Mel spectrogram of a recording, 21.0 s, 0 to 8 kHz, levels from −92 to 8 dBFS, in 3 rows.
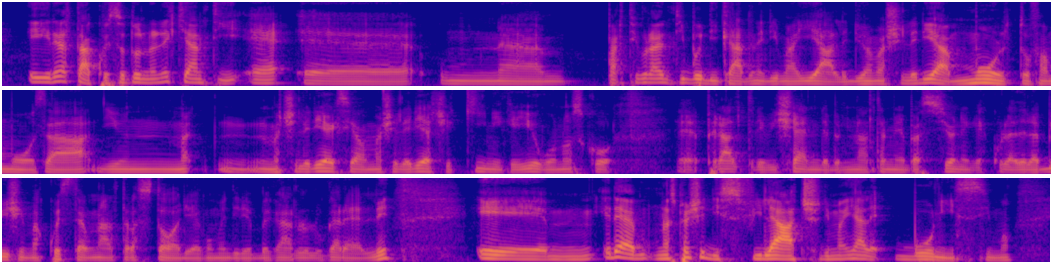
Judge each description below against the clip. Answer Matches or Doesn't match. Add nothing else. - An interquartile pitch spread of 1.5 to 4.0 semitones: Doesn't match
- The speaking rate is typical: Doesn't match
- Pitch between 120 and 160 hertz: Doesn't match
